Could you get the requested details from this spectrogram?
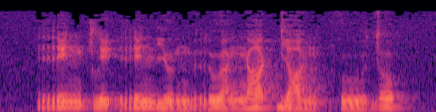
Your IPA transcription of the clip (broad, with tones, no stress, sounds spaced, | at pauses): r i˥˩ n k l i˨˩ ʔ r i˥˩ n j ɯ˩˦ ŋ r u˧ a̯ ŋ a˦˥ k̚ j a˩˦ ŋ pʰ uː˩˦ d o˥˩ k̚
